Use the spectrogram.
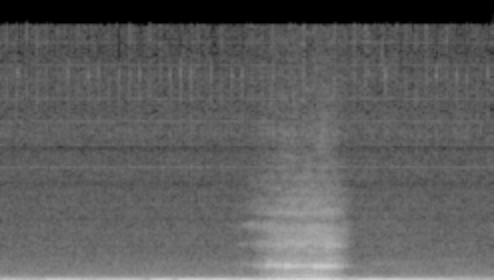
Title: Snoring sound…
